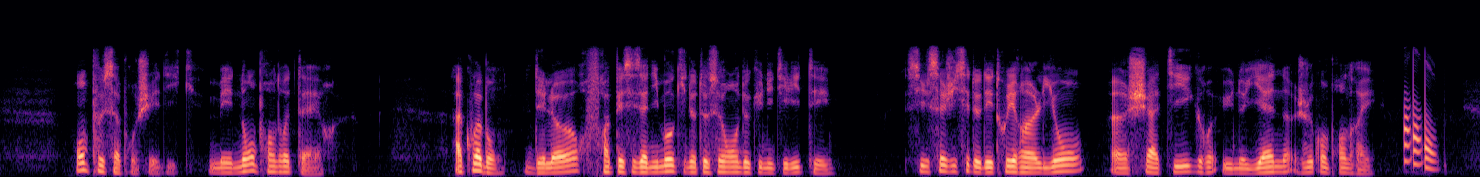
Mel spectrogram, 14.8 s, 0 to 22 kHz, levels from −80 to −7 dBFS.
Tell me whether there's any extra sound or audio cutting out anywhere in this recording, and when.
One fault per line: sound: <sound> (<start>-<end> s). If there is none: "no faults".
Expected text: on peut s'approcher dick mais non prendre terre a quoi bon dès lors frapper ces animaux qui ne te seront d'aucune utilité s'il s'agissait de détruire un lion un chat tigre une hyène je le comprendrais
sound: chirp (14.0-14.5 s)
